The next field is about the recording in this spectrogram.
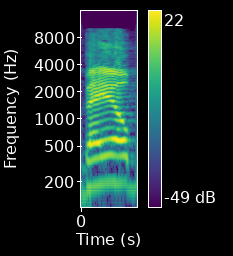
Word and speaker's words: Baal: We sometimes pronounce it Baal, but in Hebrew it's pronounced Baal.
